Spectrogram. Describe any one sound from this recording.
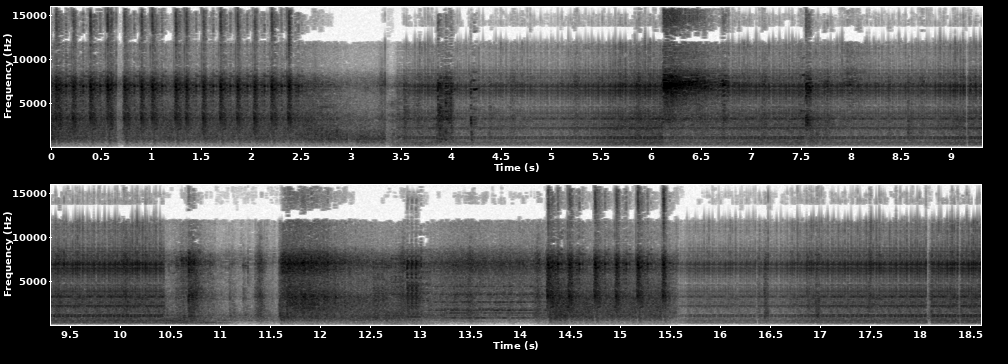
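A heavy robot's engine hums steadily.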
